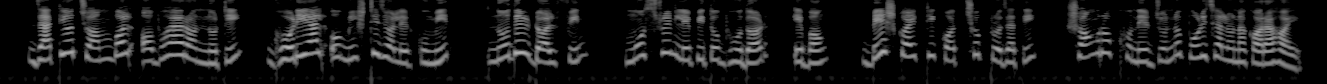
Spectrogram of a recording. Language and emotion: Bengali, neutral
